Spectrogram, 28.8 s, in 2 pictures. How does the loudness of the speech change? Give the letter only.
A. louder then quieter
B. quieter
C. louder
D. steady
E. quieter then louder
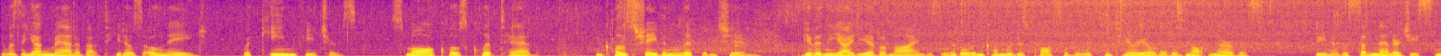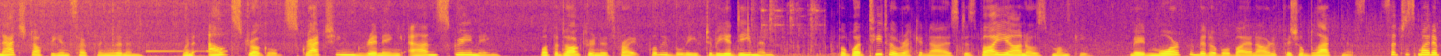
D.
